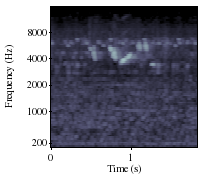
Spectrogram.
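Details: Clear-voiced meadow bunting recorded on a handheld Nikon P1000: a short burst of high, thin, sharply pitched notes with one bright upward slur, quiet against constant low hiss.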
